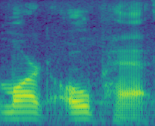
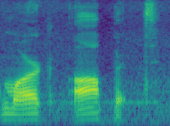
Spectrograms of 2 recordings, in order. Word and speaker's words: Mark Oppat: on the poor guy his name is not mark oppat it's mark oppet and it's not spelled o-p-p-a-t-t it's spelled o-p-p-a-t just one t and the name of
